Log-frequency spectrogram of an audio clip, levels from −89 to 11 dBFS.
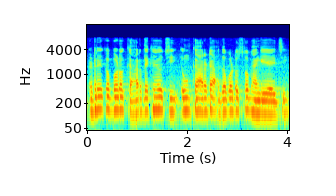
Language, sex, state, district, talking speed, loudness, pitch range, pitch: Odia, male, Odisha, Malkangiri, 195 wpm, -14 LUFS, 125-145 Hz, 135 Hz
